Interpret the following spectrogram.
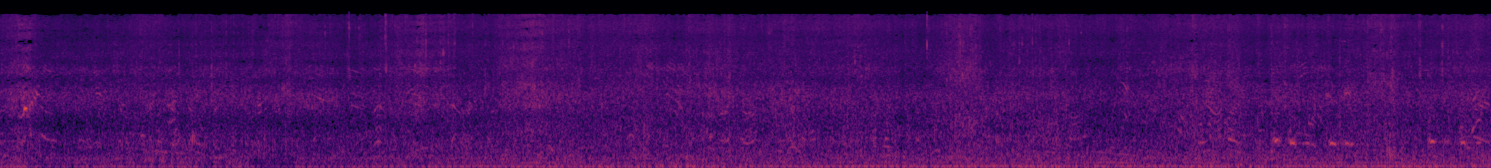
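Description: Lakeshore ambience: wind on the microphone and small waves lapping at the shore, over a steady low hum, with faint voices of people on the beach.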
